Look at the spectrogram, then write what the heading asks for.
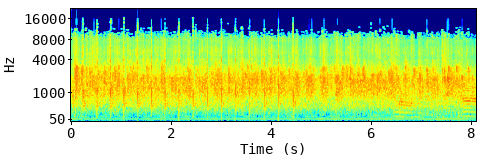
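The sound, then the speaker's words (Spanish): A church audience claps loudly and steadily for the parents, a dense crackle of many hands that fills the church for several seconds, with a faint voice or tone rising briefly near the end. “Así es que le pido a la iglesia que se una conmigo y le demos un fuerte aplauso a los padres.”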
